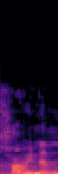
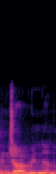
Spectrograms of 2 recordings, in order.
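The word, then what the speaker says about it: Jovenel: It's pronounced Hovinel. You could say Jovinel also.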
